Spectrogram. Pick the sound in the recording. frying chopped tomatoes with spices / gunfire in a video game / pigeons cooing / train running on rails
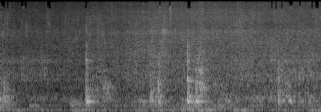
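frying chopped tomatoes with spices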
